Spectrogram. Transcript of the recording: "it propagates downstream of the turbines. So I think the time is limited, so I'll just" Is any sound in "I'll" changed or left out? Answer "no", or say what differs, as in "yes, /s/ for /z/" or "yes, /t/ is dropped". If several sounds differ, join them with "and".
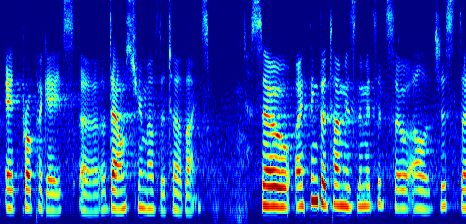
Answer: no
